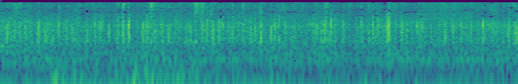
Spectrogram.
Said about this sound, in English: it's actually it's kind of clear right now, but man, it's super windy. I hope the audio isn't horrible on this one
